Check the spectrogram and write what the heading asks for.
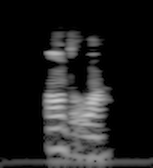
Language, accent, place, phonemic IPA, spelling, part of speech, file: French, France, Lyon, /ɑ̃.dʁwa/, endroits, noun, LL-Q150 (fra)-endroits.wav
- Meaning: plural of endroit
